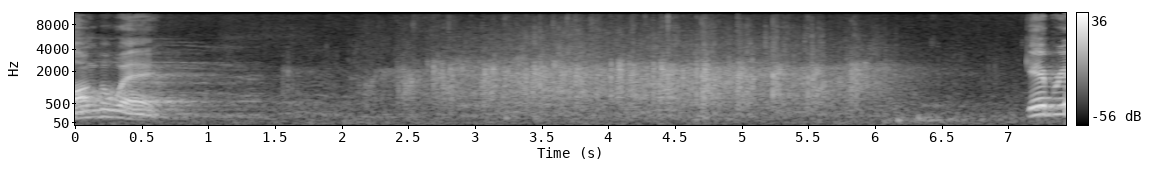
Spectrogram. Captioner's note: applause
